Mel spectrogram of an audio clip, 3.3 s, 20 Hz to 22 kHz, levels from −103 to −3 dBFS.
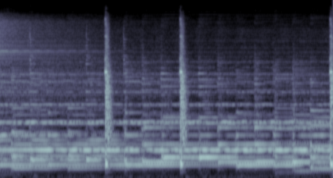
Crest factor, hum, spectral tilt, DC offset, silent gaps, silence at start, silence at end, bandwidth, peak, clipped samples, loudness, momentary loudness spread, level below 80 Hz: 22 dB; none; -1 dB/octave; under 0.1%; none; 0 s; 0 s; 16 kHz; -12 dBFS; under 0.1%; -33 LUFS; 6 LU; -84 dBFS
